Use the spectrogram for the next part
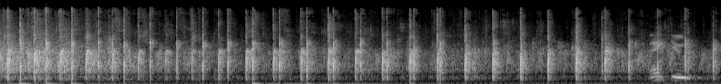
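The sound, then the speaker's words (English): Loud applause from a crowd giving a 'Portland cheer' to welcome a standing delegation, many hands clapping steadily for several seconds and falling into a fairly even rhythm, with faint murmuring voices mixed in underneath. “Could we ask your delegation to stand and we'll suspend the rules and we'll welcome them with a Portland cheer?”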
